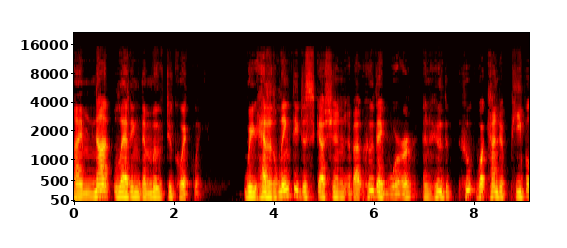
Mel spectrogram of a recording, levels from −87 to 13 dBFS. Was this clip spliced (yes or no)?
no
